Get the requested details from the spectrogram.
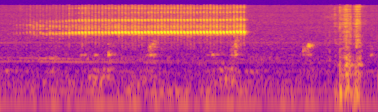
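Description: A Kuchiki cricket sings a loud, clear, steady high trill for about two seconds.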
